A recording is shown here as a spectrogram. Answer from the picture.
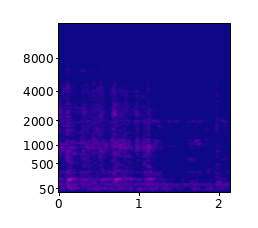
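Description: Faint, irregular light clicks and taps of kitchen utensils and a cup being handled on a counter while a drink is mixed.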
